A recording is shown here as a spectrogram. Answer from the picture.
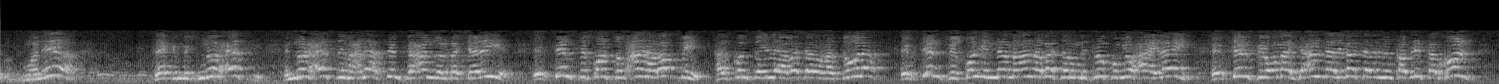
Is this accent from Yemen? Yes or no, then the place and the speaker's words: no; Egypt; ولا زي الراجل عندنا في مصر يقول لك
